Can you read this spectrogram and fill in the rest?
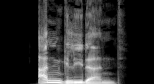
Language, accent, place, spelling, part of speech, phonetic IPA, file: German, Germany, Berlin, angliedernd, verb, [ˈanˌɡliːdɐnt], De-angliedernd.ogg
- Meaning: present participle of angliedern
